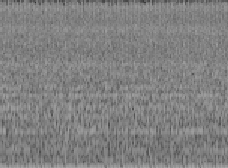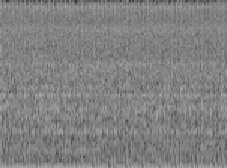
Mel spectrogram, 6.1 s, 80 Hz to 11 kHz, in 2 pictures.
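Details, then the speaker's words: Yamaha C3 50cc liquid-cooled four-stroke fuel-injected scooter started after fuel pump replacement and a cleaned plug and injector: smooth, even low putter at about three beats a second, no misses or clatter, a clean healthy idle. "So now I guess the moment of truth would be if, when we go and start it now, if it'll pop off. Yep, that's fuel injection Yamaha right there."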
